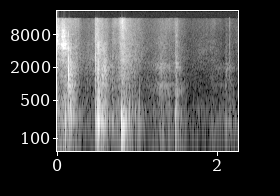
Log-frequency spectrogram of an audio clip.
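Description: Fabric being folded and slid across a cutting mat by hand: a few short, soft rustles.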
